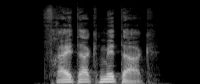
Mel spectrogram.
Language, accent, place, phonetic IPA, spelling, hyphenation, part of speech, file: German, Germany, Berlin, [ˈfʀaɪ̯taːkˌmɪtaːk], Freitagmittag, Frei‧tag‧mit‧tag, noun, De-Freitagmittag.ogg
- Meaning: Friday noon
